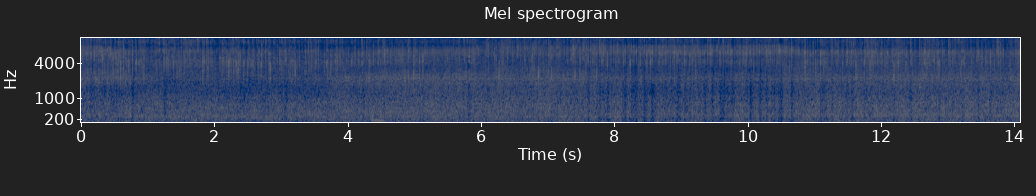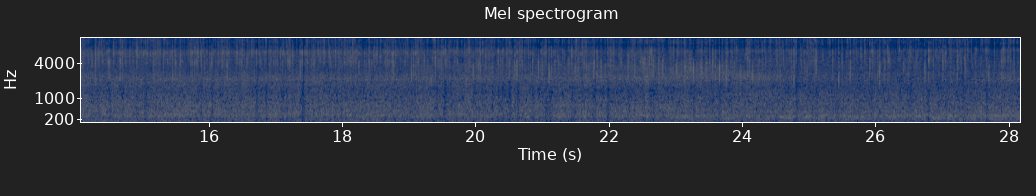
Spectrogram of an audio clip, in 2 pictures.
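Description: Heavy rain pouring onto wet asphalt, puddles and foliage: a steady, even hiss of falling and splashing water.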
